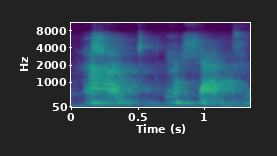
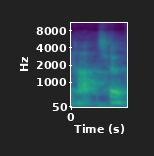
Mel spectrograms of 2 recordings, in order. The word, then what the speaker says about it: Hachette: Hachette. I was going to say Hatchet, which is the wrong pronunciation.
